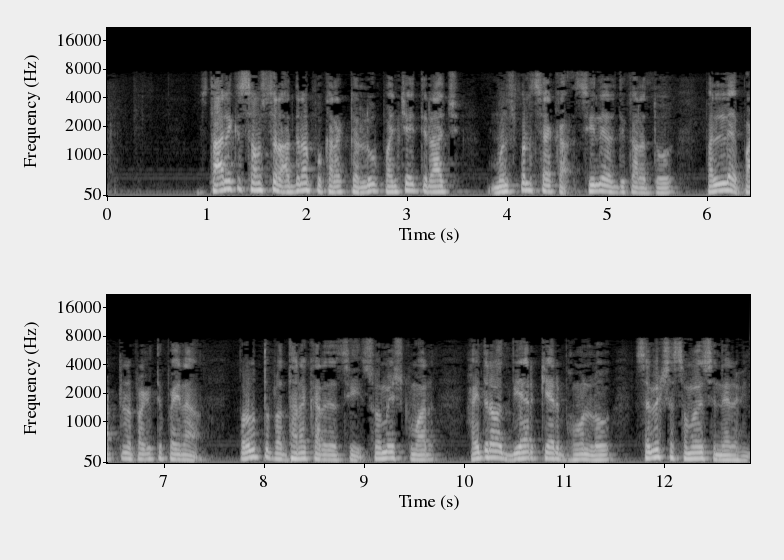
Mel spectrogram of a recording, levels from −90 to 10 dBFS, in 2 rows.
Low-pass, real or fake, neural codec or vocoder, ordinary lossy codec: none; real; none; none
